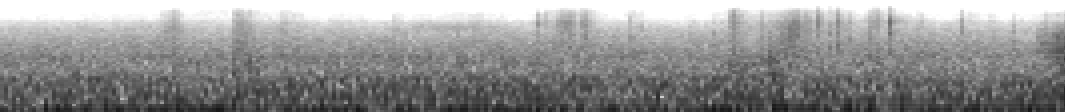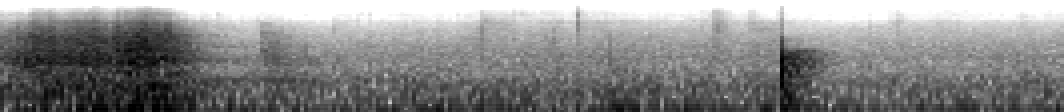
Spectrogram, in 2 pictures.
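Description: Oven door and rack being pulled open, a rushing, scraping burst of metal on metal about five to six seconds in, then a single sharp knock near the end as a glass baking dish is set down on a wooden board, over a steady low hum.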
